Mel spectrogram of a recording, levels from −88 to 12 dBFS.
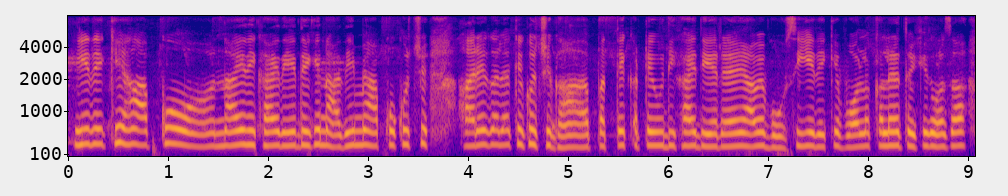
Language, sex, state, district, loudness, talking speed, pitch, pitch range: Hindi, female, Chhattisgarh, Balrampur, -14 LUFS, 240 wpm, 280 Hz, 270-295 Hz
